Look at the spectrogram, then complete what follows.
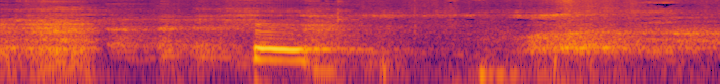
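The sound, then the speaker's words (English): A person yawns while stretching, a breathy inhale rising into a short, loud voiced groan, then trailing off into soft exhaled breath. No one speaks. “Yawn.”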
